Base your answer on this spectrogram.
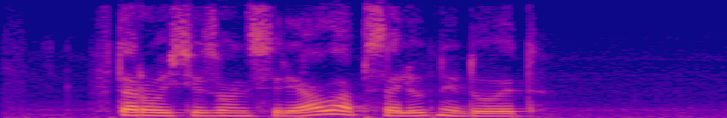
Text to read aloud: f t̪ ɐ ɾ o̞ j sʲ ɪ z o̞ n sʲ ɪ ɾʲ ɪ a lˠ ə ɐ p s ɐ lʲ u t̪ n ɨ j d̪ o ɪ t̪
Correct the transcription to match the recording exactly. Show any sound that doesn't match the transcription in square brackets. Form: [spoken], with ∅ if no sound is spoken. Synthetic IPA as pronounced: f t̪ ɐ ɾ o̞ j sʲ ɪ z o̞ n sʲ ɪ ɾʲ ɪ a lˠ ə ɐ p s ɐ lʲ u t̪ n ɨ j d̪ o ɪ t̪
